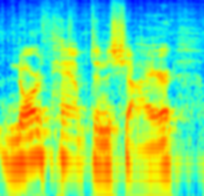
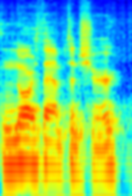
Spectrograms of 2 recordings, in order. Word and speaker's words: Northamptonshire: family started making boots in what I would pronounce northamptonshire but the correct pronunciation is northamptonshire a few English guys out there I apologize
